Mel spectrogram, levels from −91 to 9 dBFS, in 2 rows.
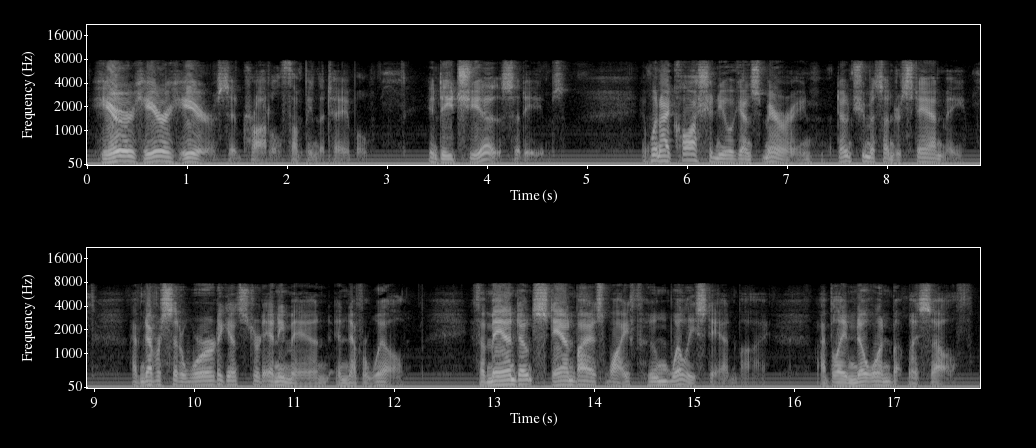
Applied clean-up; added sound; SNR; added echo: none; none; none; none.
